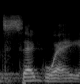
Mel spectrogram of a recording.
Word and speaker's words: segue: Now, we did not have music in my, we didn't have I didn't know the word segue, and if it's called segue, why isn't it spelled like that machine?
